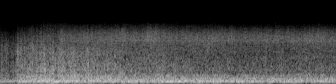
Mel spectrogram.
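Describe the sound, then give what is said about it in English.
Another explosion engulfs a tank in flames in a desert war drama: after a sharp onset, a heavy, sustained, rolling roar holds with rumbling low end and crackling noise and no pause. “They just get free as another explosion engulfs the tank in flames.”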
